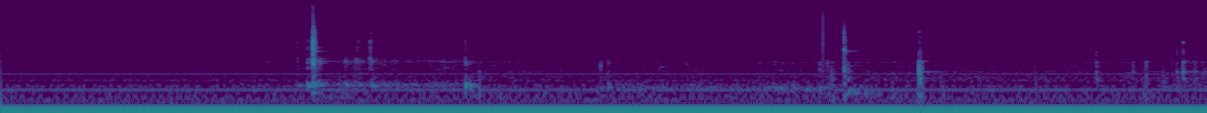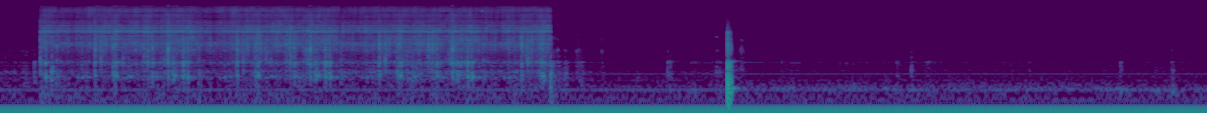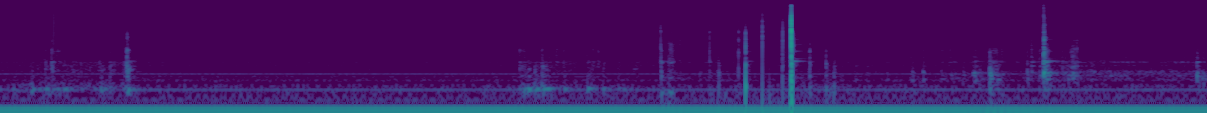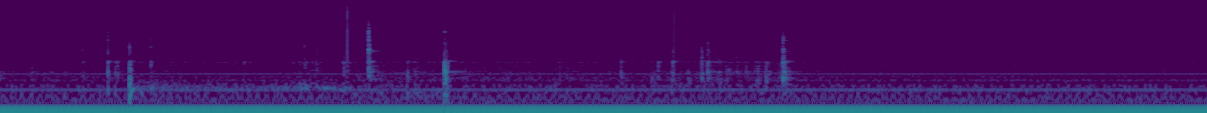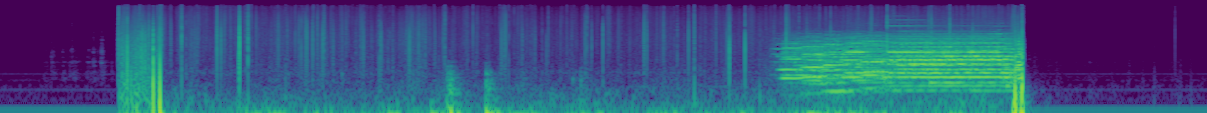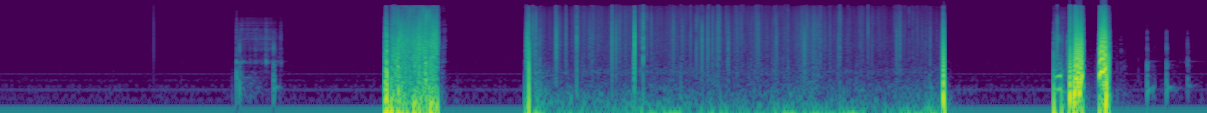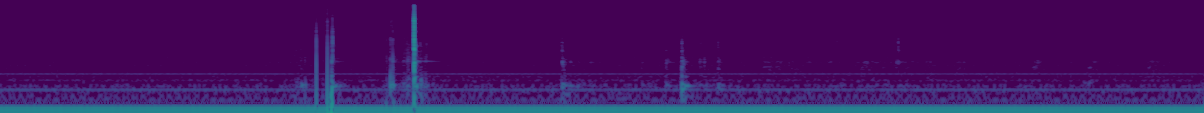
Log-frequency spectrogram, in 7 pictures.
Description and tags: various sounds of a record player
The record trying to play while the needle protector is down.The sound of the needle being dropped.A quick old sounding bit of music.Another version of a roecrd scratch.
